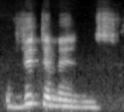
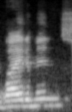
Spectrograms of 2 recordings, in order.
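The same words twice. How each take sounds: First: It is said with a British pronunciation. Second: It is said with an American pronunciation.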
